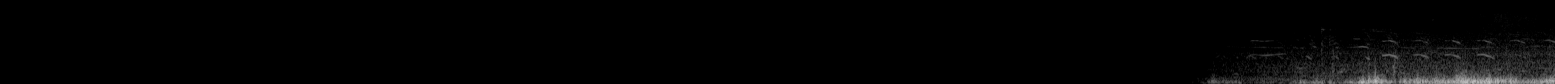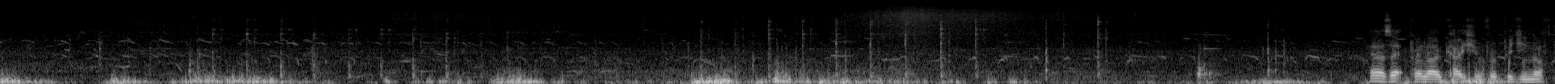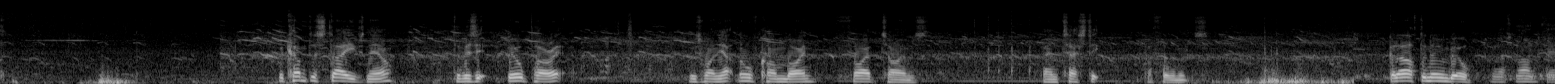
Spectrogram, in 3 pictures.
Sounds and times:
Speech: 29.2s - 31.2s, 33.9s - 35.0s, 35.6s - 37.4s, 38.0s - 40.4s, 41.5s - 43.2s, 45.0s - 46.6s.

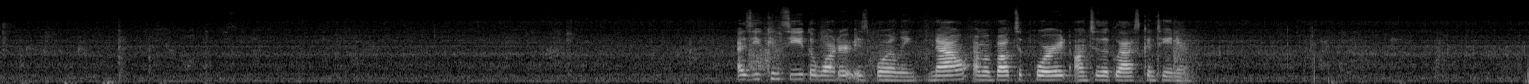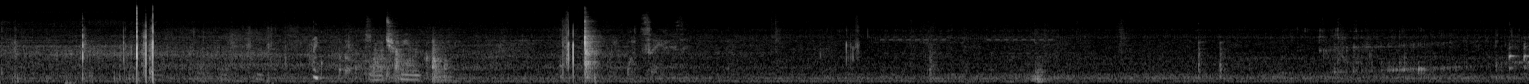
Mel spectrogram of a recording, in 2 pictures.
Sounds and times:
Speech: 7.4s - 12.0s, 17.4s - 19.8s.

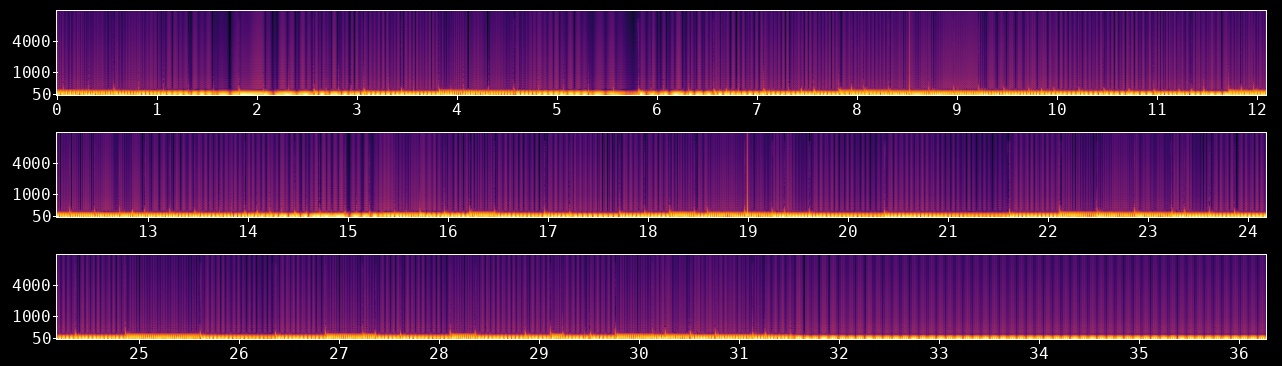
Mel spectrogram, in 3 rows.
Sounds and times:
Music: 0.0s - 36.2s.

